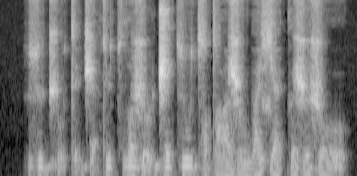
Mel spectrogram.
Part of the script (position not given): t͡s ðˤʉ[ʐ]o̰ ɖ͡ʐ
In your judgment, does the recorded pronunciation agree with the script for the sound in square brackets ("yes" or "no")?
yes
